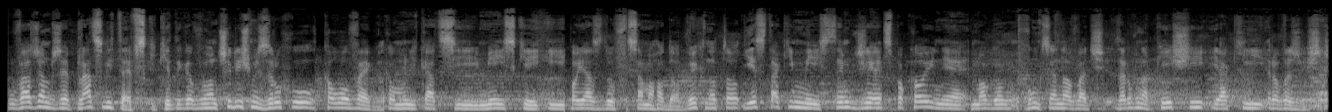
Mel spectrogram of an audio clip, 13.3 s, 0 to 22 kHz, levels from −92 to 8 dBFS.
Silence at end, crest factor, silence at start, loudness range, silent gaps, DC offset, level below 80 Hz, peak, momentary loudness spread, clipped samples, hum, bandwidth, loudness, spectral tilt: 0.05 s; 14 dB; 0.1 s; 1 LU; none; under 0.1%; -58 dBFS; -8 dBFS; 3 LU; under 0.1%; none; 16 kHz; -22 LUFS; -6 dB/octave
